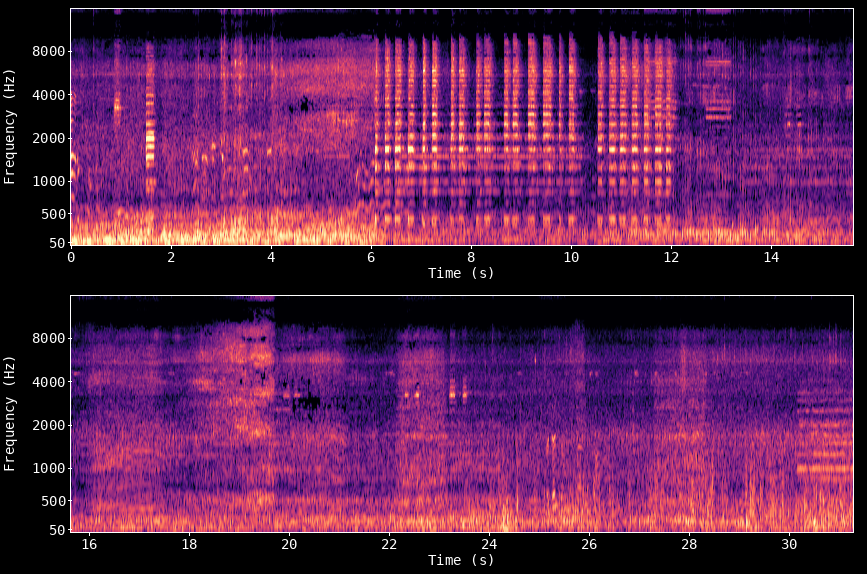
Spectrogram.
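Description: Car horns honking in quick repeated beeps for several seconds, over the running engines of cars and motorcycles in a slow convoy. Later a motor's pitch rises and falls as a vehicle revs or passes.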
